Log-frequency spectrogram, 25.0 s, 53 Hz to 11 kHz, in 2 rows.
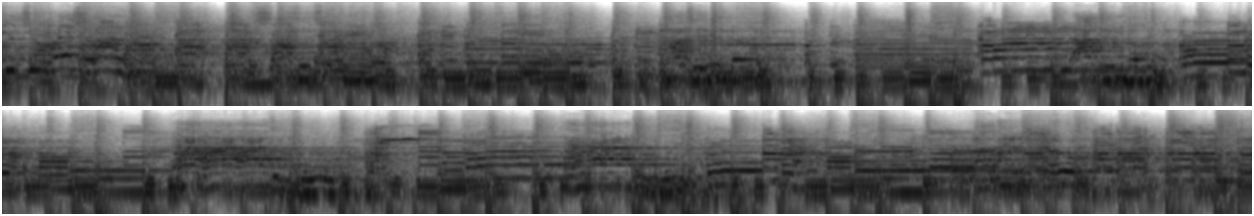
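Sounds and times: bass: 0.0 - 25.0
electric guitar bent notes: 0.0 - 25.0
steady drum beat: 0.0 - 25.0.

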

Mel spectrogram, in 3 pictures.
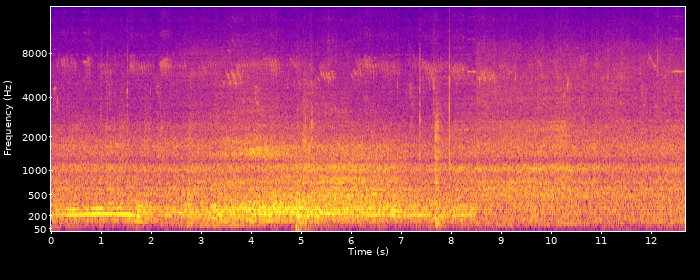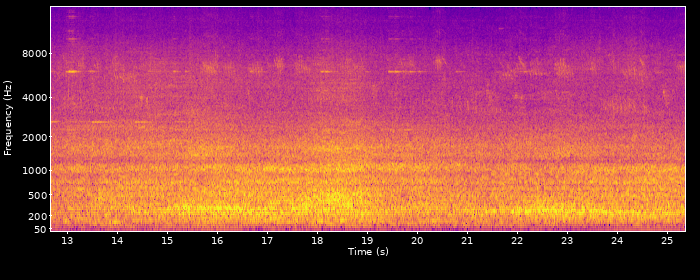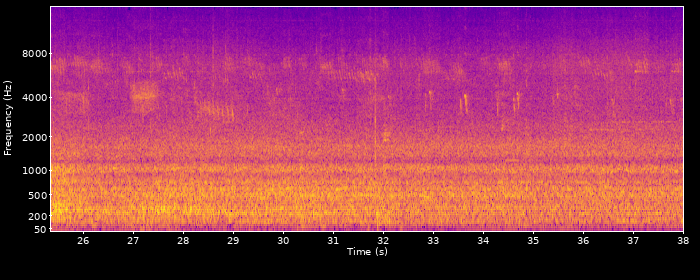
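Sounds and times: distant transport rumble: 0.0 - 38.0.

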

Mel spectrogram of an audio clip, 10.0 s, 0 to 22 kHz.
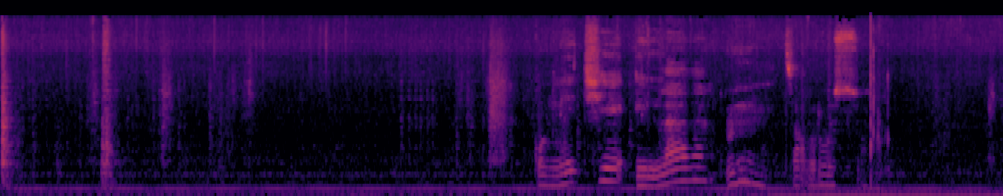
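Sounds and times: pancakes sizzling in a pan: 0.0 - 6.2
steady low hum: 0.0 - 10.0.

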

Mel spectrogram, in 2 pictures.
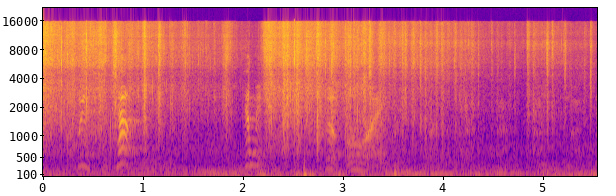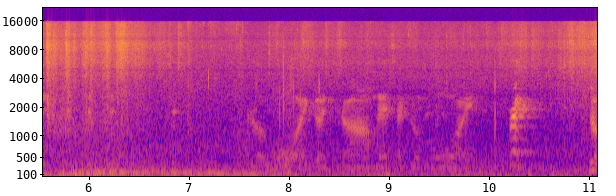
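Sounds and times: dry leaves crackling and rustling: 0.0 - 11.0.

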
